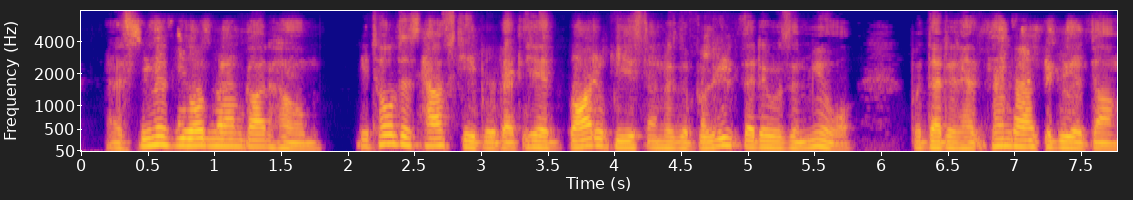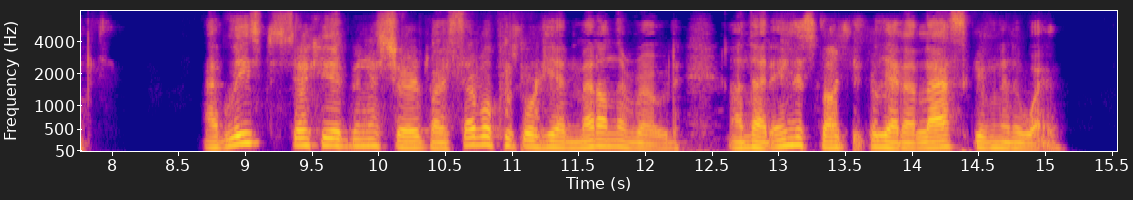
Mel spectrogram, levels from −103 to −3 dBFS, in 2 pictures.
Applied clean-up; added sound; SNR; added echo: neural mask model Resemble Enhance denoiser.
